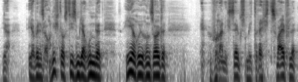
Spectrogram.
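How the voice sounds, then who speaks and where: An actor playing a pompous, long-winded scholar who lectures in florid style in a radio play, with a husky voice. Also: male voice, mid-range voice, moderate pace, a little mellow, close to an everyday voice. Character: pompous, long-winded male scholar showing off paintings to a prince. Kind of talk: German radio play acting.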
